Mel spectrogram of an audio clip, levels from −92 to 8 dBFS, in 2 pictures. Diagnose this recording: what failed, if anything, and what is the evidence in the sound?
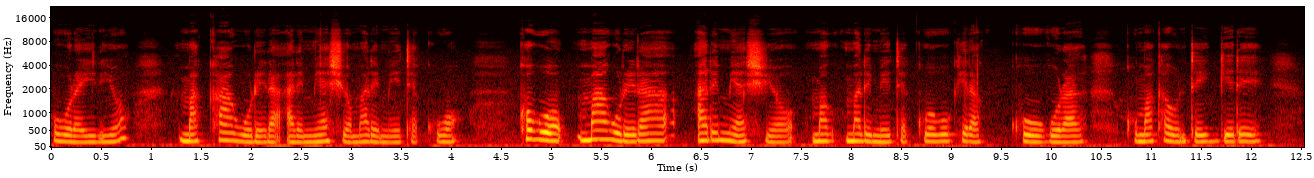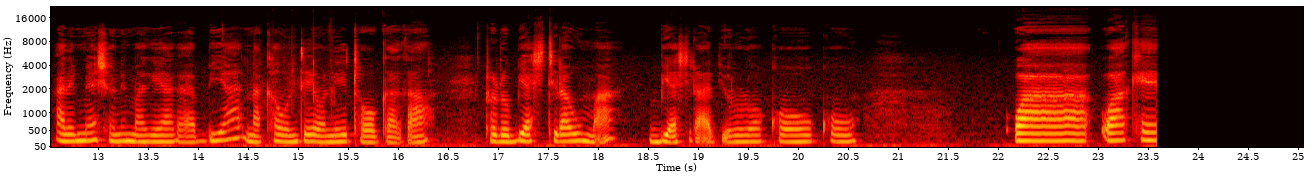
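The failure is a cut-off end at the storage or buffer stage. At 23.58 s, right after "waa wa", the speech stops mid-sound and drops straight to digital silence, which holds for the last 1.5 s. There is no decay or room tail, just an abrupt edge. This fits the final buffers never being written to the file: capture kept running, but the closing blocks of audio were lost before the recording was finalised.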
